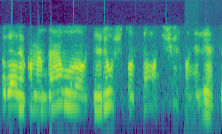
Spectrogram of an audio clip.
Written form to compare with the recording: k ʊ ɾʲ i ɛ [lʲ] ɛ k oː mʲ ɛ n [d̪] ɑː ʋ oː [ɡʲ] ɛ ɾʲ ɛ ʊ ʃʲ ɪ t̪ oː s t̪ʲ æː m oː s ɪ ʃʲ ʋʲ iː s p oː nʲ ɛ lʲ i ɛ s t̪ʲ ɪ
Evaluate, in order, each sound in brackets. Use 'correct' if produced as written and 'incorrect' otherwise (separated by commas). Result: incorrect, correct, correct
